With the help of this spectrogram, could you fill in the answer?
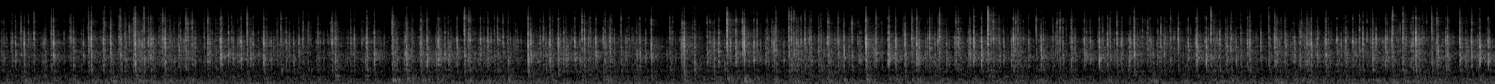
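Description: Fingers type fast on a black, backlit plastic mechanical keyboard with plastic keycaps. Dense, rapid keystrokes make bright, sharp clicks and clacks that stop almost instantly, with almost no low end. The clatter stays steady for the whole clip.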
